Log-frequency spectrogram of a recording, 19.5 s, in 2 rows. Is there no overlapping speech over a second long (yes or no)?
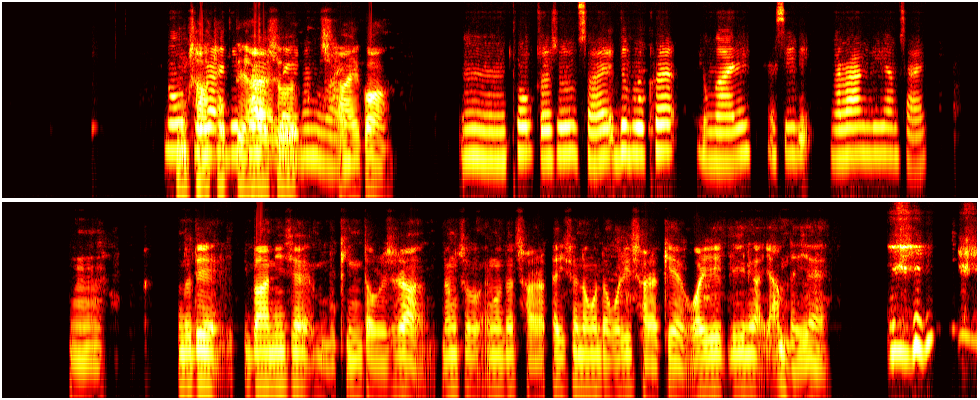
no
